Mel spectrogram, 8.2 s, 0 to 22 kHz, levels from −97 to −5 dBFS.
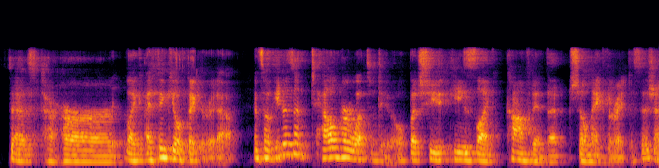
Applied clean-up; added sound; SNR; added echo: neural mask model DeepFilterNet 3.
